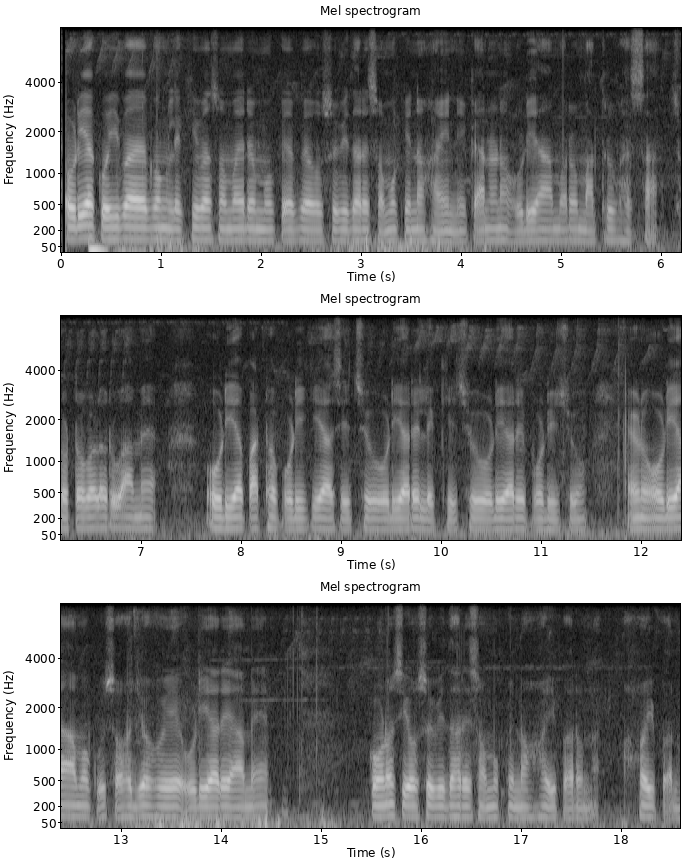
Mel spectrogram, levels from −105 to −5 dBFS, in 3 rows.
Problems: low volume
